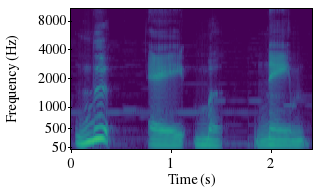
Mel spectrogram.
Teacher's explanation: наші голосні трошечки піднялися і е став і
